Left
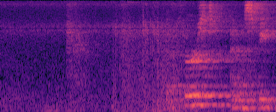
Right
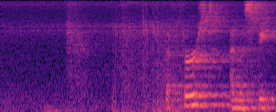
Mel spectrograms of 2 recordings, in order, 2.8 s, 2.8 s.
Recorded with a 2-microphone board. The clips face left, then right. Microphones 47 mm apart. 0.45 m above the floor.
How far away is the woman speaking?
About 2.0 m.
